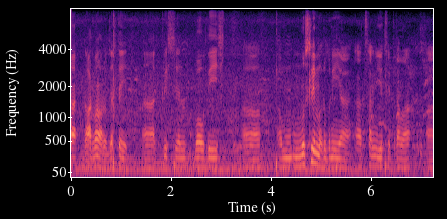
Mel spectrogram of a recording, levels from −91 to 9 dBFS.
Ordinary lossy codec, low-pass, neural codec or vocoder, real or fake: none; none; none; real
